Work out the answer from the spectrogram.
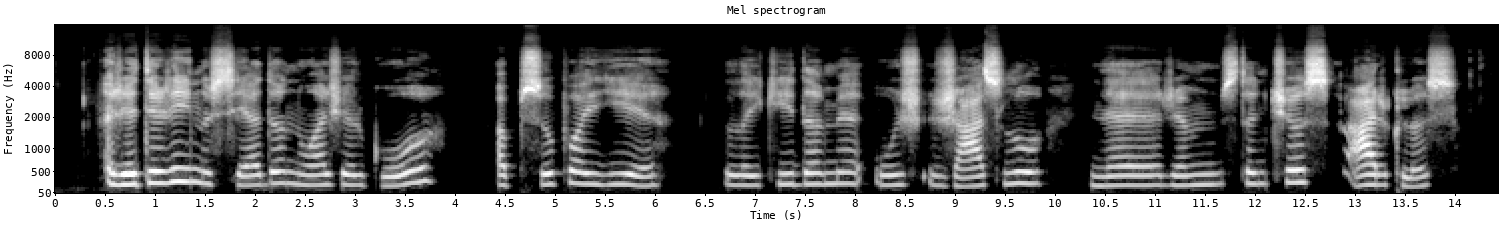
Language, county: Lithuanian, Vilnius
